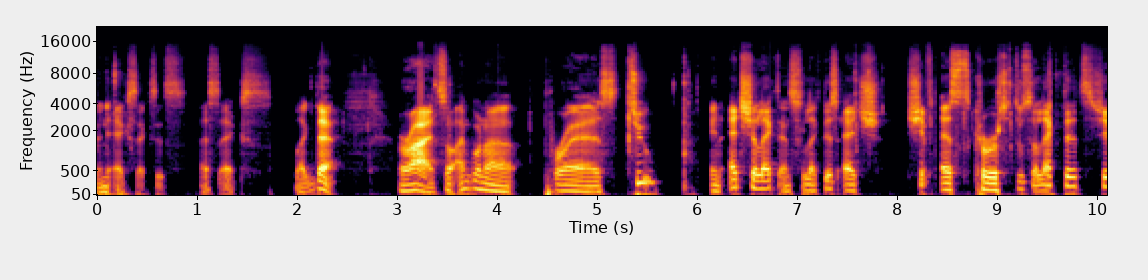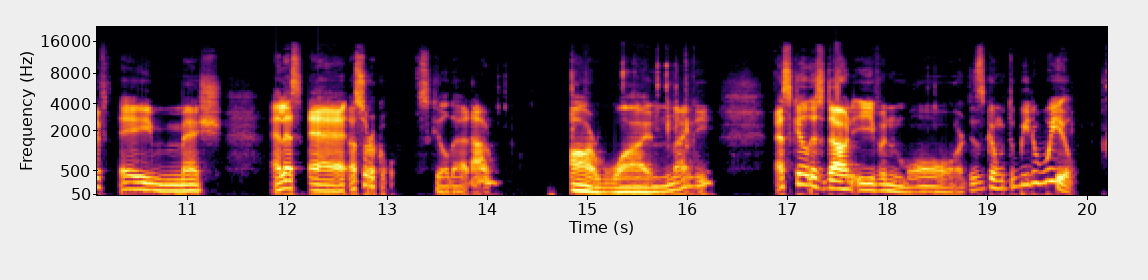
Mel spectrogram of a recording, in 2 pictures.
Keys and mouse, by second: 3.3 Tab, 5.3 2, 7.7 shift+s, 8.6-13.3 right drag, 9.1 Tab, 9.5 shift+a, 13.3-20.2 drag, 13.3 s, 14.8 r, 16.8 s.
